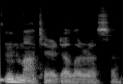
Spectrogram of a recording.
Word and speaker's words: Mater Dolorosa: Mater Dolorosa.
